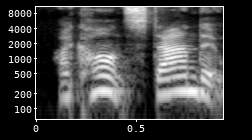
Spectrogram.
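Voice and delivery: high, anguished wail on stand. A narrator's reading. Earthworm wailing to the others, high and anguished. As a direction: moan it out in misery. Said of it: "wailed the earthworm".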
